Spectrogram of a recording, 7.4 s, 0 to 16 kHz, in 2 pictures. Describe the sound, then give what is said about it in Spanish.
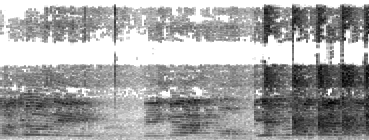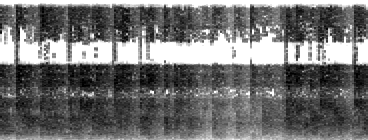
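Excited voices call out and cheer, then a crowd of hospital staff at the hospital in Osuna breaks into loud, steady applause that continues to the end with shouts of encouragement mixed in, as a 79-year-old man from Pedrera leaves the ICU after 11 days. “Y en el hospital de Osuna, justo en el momento que escuchamos ahora, entre los ánimos y aplausos del personal sanitario, un vecino de Pedrera de 79 años ha abandonado la UCI área donde ha permanecido 11 días por su evolución favorable”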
